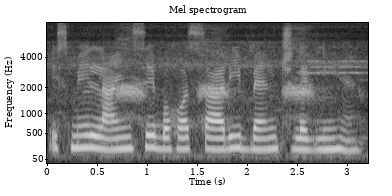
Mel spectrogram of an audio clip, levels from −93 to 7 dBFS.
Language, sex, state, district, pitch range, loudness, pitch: Hindi, female, Uttar Pradesh, Lucknow, 195-220 Hz, -16 LUFS, 205 Hz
